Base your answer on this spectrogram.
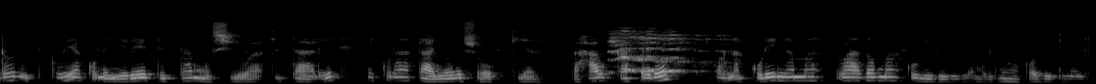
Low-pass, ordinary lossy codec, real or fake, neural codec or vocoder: none; none; real; none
